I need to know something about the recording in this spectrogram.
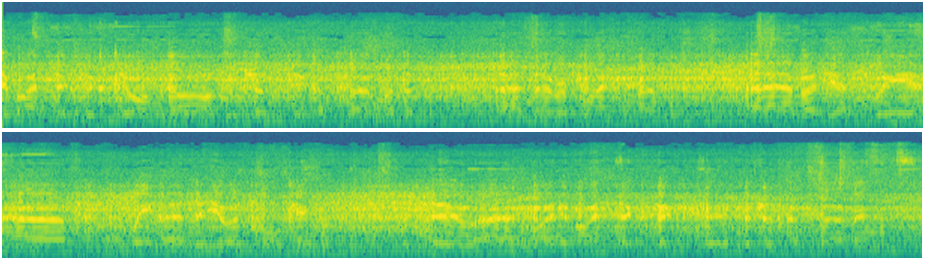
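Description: Indistinct speech throughout, people talking without clear words.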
